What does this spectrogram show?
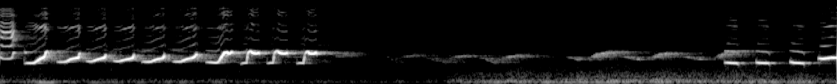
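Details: Masked laughingthrush giving loud repeated upslurred whistles, about three per second, then soft warbling phrases after a brief silence, ending with sharp clear whistled notes.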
